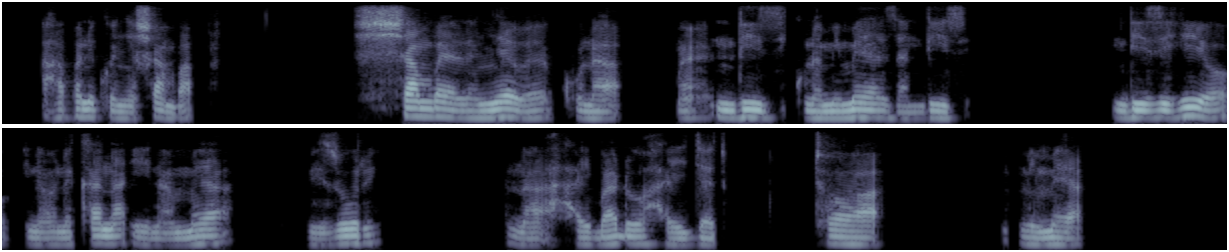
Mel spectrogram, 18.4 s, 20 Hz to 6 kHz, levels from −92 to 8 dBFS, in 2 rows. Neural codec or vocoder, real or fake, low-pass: none; real; 5.4 kHz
